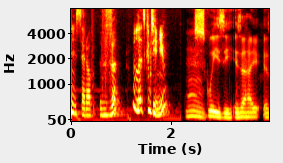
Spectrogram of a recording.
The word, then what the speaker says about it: Squeezie: Squeezie. Am I saying it right? Yeah, Squeezie. Okay.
